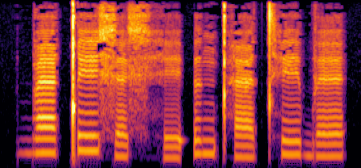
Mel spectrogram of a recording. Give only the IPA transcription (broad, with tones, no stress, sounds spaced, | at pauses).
b æ˦ ǃ e˥ x ɛ˨ x h e˩ ʔ ɘ˥ ŋ pʰ æ˨ tʰ e˥ b ɛ˦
